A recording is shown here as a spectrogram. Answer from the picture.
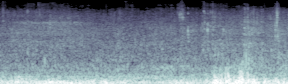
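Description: Wind rumbling on the microphone, louder for the last half second or so.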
